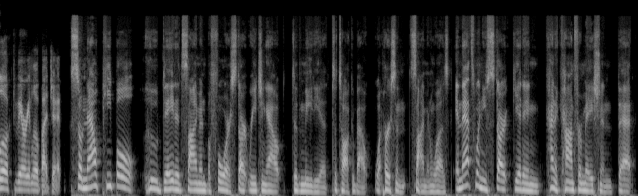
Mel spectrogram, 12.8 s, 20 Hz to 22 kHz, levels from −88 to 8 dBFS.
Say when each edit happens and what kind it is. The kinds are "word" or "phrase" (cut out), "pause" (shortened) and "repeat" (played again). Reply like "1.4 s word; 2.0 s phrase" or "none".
2.8 s pause; 7.6 s phrase; 9.0 s pause; 10.8 s pause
